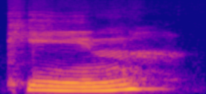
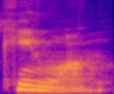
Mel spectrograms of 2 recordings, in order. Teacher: quinoa, the OA, says a W sound and an ah sound. So first syllable stress.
